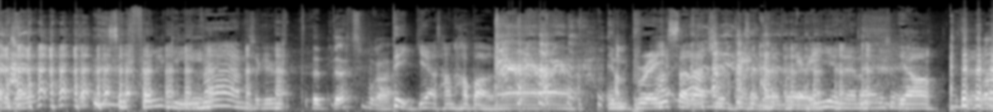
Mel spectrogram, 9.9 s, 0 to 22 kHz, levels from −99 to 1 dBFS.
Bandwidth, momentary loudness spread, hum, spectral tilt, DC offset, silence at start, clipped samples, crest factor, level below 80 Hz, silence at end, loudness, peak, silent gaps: 17 kHz; 8 LU; none; -4 dB/octave; under 0.1%; 0 s; under 0.1%; 14 dB; -48 dBFS; 0 s; -13 LUFS; 0 dBFS; none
